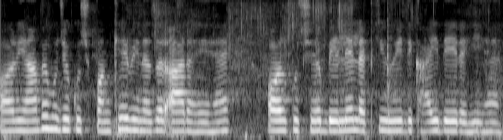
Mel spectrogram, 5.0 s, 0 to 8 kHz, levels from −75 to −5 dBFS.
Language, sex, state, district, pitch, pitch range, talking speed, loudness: Hindi, female, Chandigarh, Chandigarh, 215 Hz, 210-220 Hz, 240 wpm, -16 LUFS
